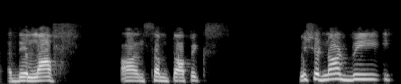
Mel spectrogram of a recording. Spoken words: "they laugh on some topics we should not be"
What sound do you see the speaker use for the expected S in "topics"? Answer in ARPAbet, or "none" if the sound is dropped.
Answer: S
